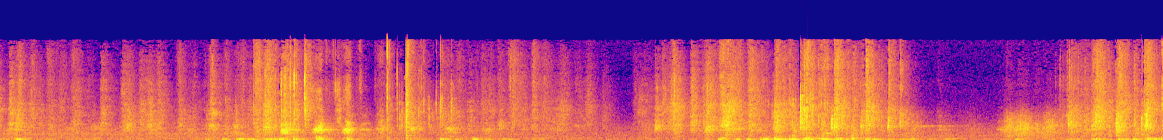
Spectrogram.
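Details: Maxwell, a Pembroke Welsh corgi, dashes through an apartment to tire himself out. Fast, rhythmic panting mixes with scrabbling, clattering bursts from his paws. The noise eases around nine seconds, then picks up again.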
